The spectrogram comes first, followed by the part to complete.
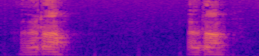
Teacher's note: quick flaps against the upper front part of the mouth, which is known as the alveolar ridge. Now if you imagine isolating a single one of those flaps, so ra, ra, that's the ra sound.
